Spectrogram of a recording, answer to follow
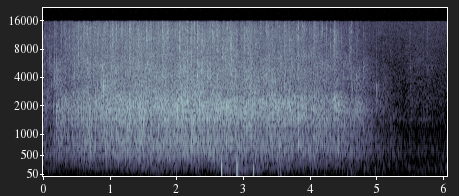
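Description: Audience applauding for about five seconds, then dying away. Three short low thumps come in the middle.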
